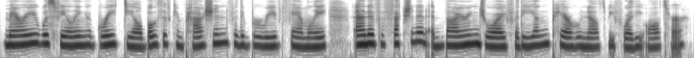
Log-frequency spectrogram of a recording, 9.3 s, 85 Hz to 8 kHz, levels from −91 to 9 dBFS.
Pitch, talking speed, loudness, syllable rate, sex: 235 Hz, 175 wpm, -17 LUFS, 5.0 syllables/s, female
